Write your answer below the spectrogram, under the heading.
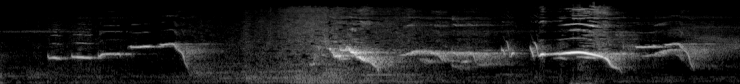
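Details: Black-naped oriole from Java singing continuously: short stepped whistles rising in pitch, a quick drop, then a run of liquid warbled notes and loud downslurred whistles, delivered with irregular spacing indoors.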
